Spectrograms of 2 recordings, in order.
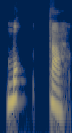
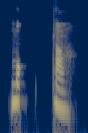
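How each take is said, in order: The two takes are said the same way.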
